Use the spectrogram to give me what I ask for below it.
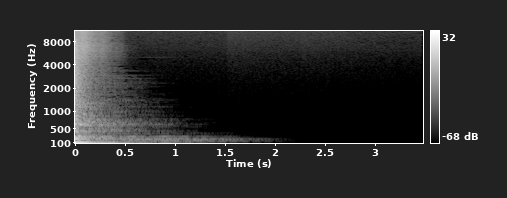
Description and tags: Toms and kicks recorded in stereo from a variety of kits.
acoustic, drums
